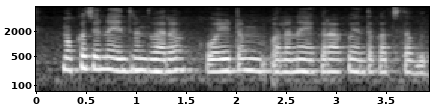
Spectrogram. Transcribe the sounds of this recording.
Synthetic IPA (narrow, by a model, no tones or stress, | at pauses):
mɔkʰːɐd͡ʒinːɐjɐnt̪ɾɐmd̪ʋaːɾaːkɔːjɐʈɐmʋɐ̰lɐnɐɛkɐɾaːkuent̪ɐkɐɾt͡ʃːu̥t̪ɐbːut̪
